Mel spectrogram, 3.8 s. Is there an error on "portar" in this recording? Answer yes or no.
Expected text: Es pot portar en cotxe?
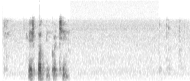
yes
